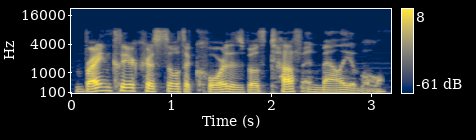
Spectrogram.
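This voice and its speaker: A man's voice: medium pitch, brisk, dull audio. A man streaming a video game, chatting casually and reading dialogue aloud with mumbly asides and stumbles. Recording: background game music.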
